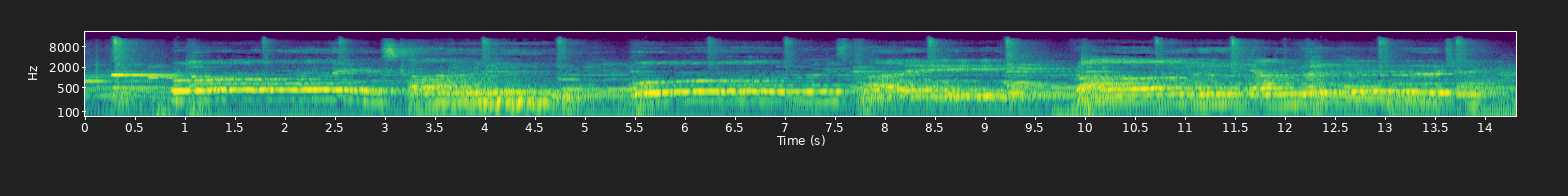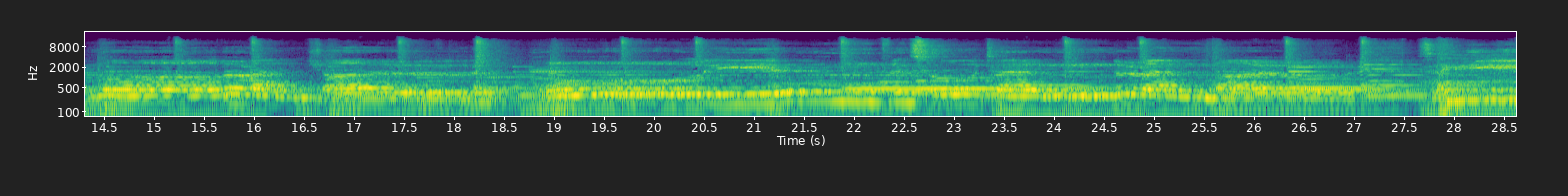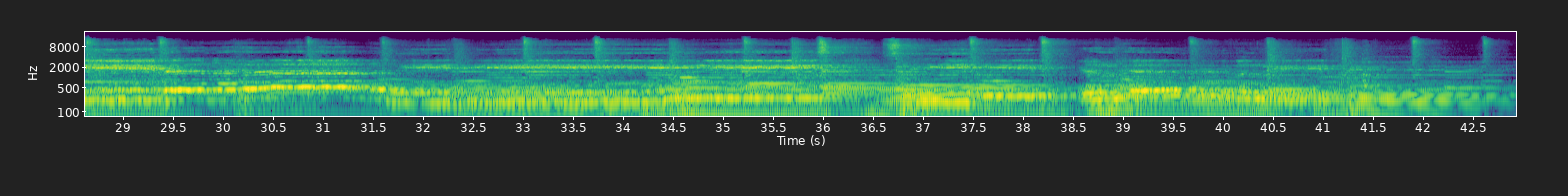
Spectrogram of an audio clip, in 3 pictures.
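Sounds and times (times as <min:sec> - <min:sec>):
live music with singing: 0:00.0 - 0:42.9.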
